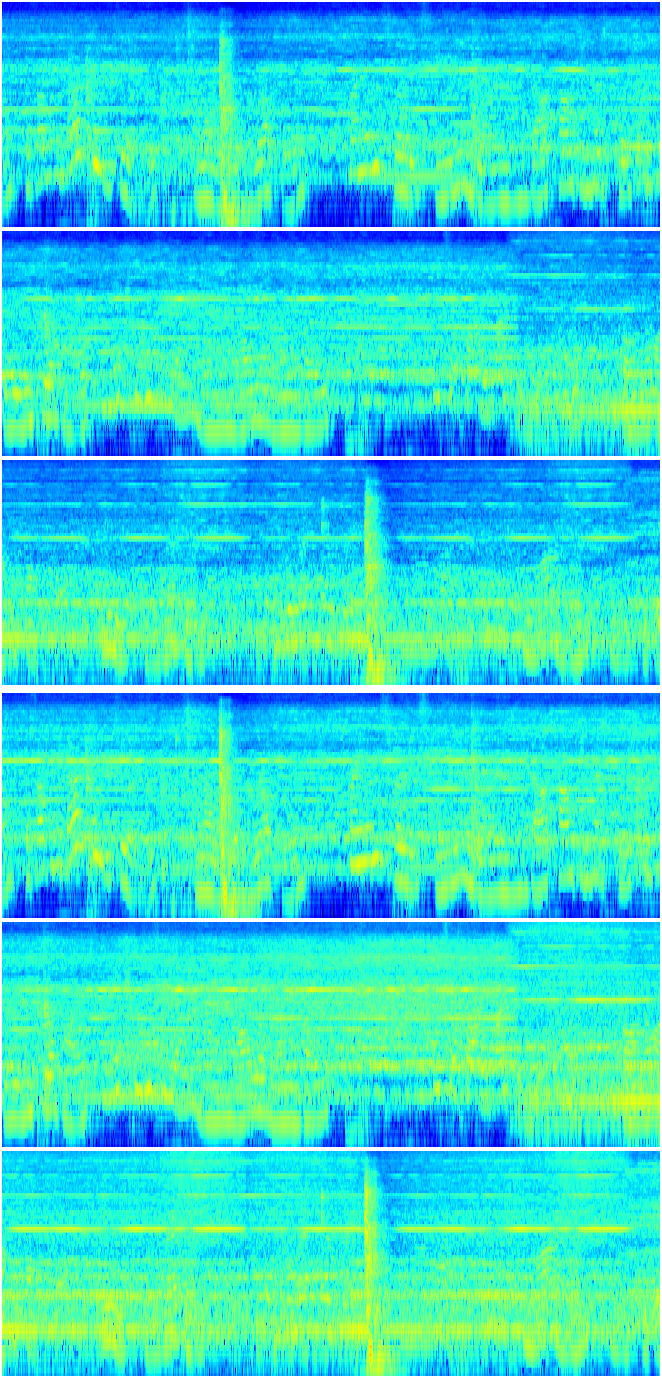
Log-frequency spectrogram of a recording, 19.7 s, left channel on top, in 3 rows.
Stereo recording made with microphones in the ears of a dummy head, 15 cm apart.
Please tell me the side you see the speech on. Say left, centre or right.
right.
